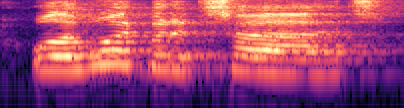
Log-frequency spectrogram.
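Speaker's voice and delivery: loud, high, stumbling excuse; flustered reply. Retold or imitated. Angler explaining lost pole to buddy, flustered. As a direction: blurt it high and loud, then falter.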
